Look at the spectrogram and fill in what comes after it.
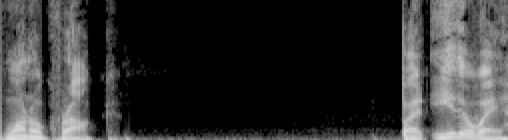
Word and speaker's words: One OK Rock: I've seen a lot of reviews of them on YouTube, people doing like those listening reaction videos, and they refer to them as One OK Rock. But when you go to the band's website, it says that it's pronounced 1 o'clock. And it says, it's like you're saying 1 o'clock with a Japanese accent.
